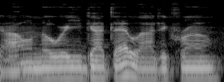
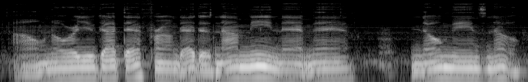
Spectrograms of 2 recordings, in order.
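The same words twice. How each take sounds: First: Said in the usual way. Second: Loud, firm telling-off; emphatic rebuke. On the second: Real, not acted. Streamer rebukes a chatter over consent, loud and emphatic. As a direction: say it again much louder, driving each point home.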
